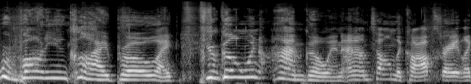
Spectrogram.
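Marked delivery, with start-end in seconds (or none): 0.0-3.4 mock wild, crazed, slow, drunken yelling. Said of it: "yelling at the cops like a total psychopath".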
